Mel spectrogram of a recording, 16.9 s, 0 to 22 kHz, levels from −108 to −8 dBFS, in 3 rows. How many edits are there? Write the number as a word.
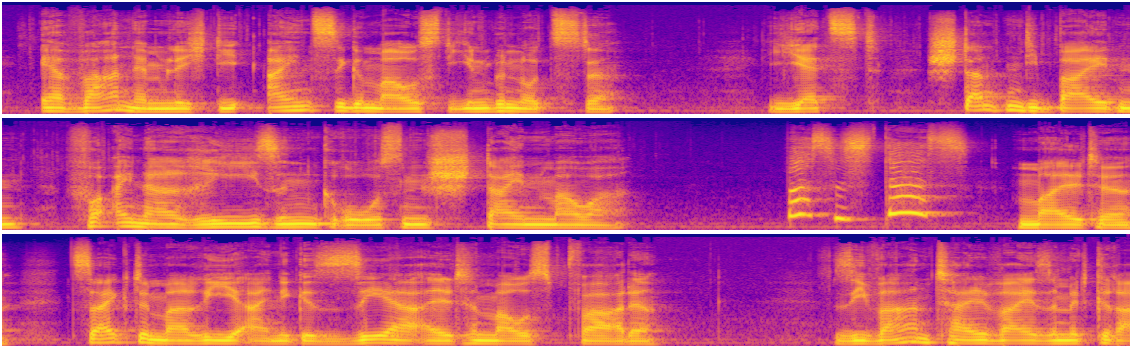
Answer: one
